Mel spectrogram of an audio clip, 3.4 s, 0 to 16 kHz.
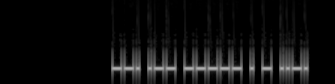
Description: Morse code, heard as a keyed tone, about 37 wpm, 700 Hz. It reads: GW0ETF
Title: Call Signs Repeated 3x - 40wpm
